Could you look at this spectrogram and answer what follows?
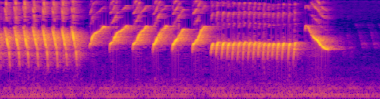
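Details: Canary singing a long, vigorous song meant to coax young canaries into learning to sing; fast repeated buzzy rising notes in groups, then a long rapid trill and a final sharp descending note.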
